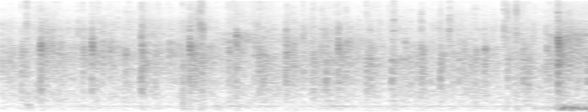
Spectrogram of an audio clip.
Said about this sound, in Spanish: Vamos a pedirle que todos se pongan de pie y le den un fuerte aplauso a los padres en esta hora.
